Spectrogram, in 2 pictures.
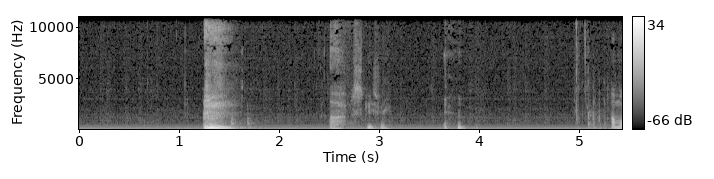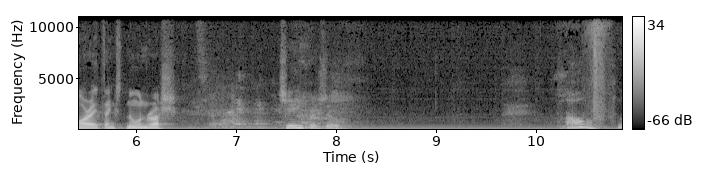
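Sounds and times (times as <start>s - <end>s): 
throat clearing: 1.2s - 1.8s, 3.6s - 4.0s
speech: 2.9s - 3.2s, 3.8s - 4.0s, 5.3s - 6.5s, 7.4s - 8.2s, 10.3s - 10.8s.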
